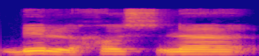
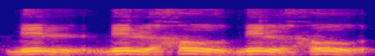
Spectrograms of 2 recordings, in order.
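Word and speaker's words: بالحسنى: Lam punya sifat tawasud. Maka tunaikan tawasudnya. Jangan bil husna, bilhu. Nah, itu tawasudnya belum tertunaikan. Jadi tawasud itu pengertian mudahnya diucapkan sambil jalan atau kata lain dialirkan separuhnya.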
